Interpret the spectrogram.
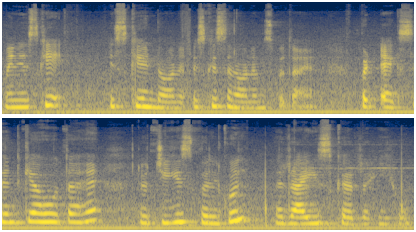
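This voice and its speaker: Explaining vocabulary in an online exam-prep session, this young female teacher switches between Hindi and English, regularly asking "okay," "thik hai," or "done." She speaks in a high, mellow voice a little on the fast side. A slight hiss or hum runs underneath.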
